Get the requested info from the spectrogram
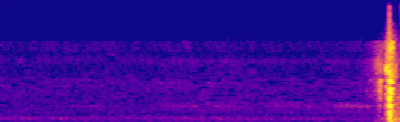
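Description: Low room noise, then one sharp plastic click near the end as a clear plastic storage box is handled.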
